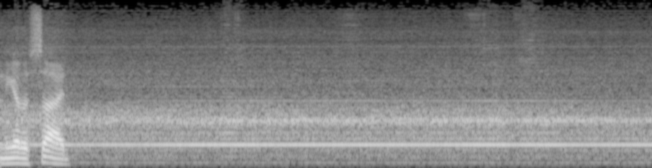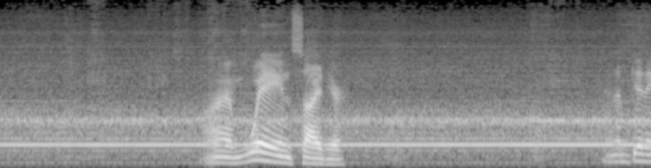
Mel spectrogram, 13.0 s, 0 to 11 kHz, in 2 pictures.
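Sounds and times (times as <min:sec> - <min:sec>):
spinning drum whirring with whine: 0:00.0 - 0:13.0.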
